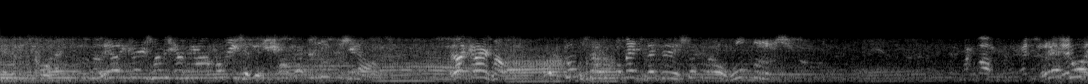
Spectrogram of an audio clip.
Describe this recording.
Cars race outdoors, a voice narrates the action over a loudspeaker, engines roar throughout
